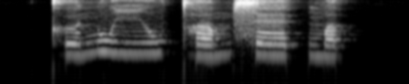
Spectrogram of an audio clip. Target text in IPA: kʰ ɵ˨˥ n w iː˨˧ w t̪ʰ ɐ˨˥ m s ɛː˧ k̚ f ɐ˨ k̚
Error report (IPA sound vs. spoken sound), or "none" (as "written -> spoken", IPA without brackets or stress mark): f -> m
